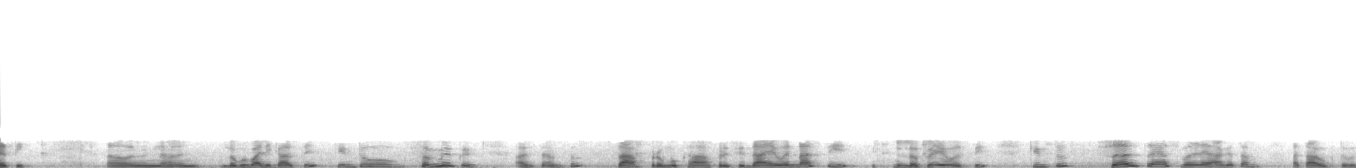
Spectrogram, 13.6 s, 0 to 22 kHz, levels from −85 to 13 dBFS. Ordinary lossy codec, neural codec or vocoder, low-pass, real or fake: MP3, 32 kbps; none; 3.6 kHz; real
